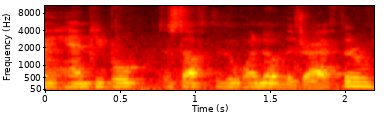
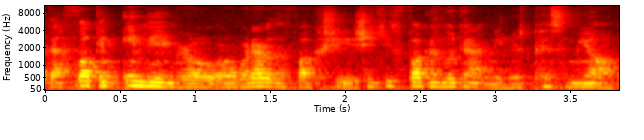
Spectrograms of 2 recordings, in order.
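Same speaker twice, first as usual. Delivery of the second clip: ordinary talk, nothing marked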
